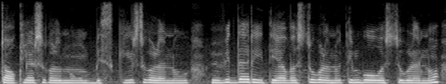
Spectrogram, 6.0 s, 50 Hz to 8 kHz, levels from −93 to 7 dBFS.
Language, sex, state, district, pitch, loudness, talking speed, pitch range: Kannada, female, Karnataka, Bidar, 215 Hz, -16 LUFS, 100 wpm, 205-225 Hz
